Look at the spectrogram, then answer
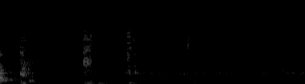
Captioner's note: scraping sound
